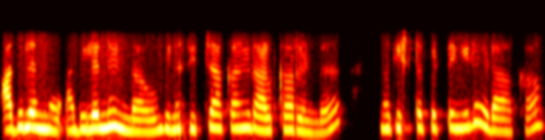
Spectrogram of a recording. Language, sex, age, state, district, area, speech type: Malayalam, female, 18-30, Kerala, Kasaragod, rural, conversation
